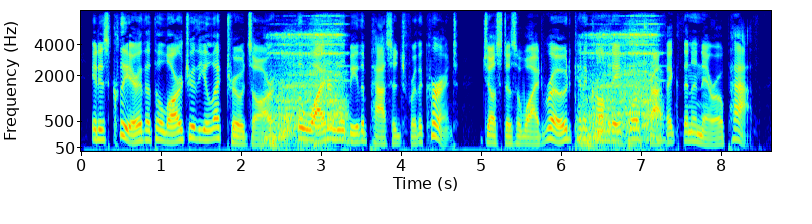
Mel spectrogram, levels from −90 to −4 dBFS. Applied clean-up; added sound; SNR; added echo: none; Dishes, pots, and pans; 6 dB; none.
